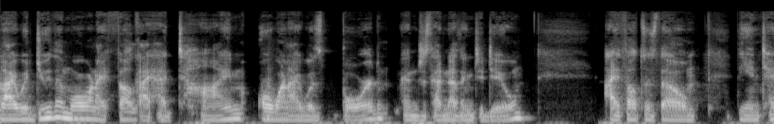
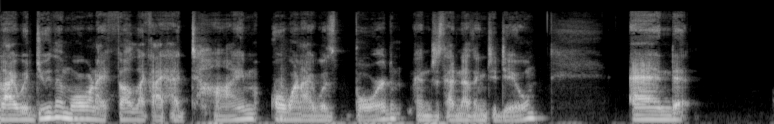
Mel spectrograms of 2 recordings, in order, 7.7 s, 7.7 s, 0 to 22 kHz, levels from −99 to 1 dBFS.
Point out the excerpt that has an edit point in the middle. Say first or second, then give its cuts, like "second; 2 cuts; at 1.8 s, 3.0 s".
first; 2 cuts; at 1.3 s, 6.0 s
